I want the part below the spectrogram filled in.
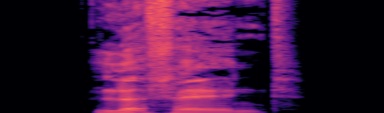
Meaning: present participle of löffeln
- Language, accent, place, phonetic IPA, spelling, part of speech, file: German, Germany, Berlin, [ˈlœfl̩nt], löffelnd, verb, De-löffelnd.ogg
